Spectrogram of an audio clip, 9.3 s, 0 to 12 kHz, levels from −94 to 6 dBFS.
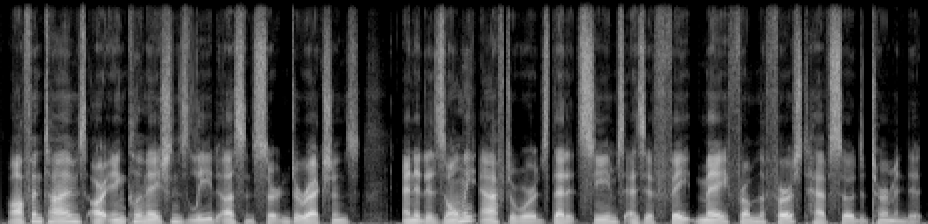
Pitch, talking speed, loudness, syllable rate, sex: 130 Hz, 175 wpm, -18 LUFS, 4.8 syllables/s, male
